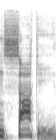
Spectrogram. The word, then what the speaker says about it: Psaki: EN says, it's pronounced Jen Psaki. The P is silent, man.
